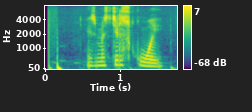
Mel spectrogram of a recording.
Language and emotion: Russian, angry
